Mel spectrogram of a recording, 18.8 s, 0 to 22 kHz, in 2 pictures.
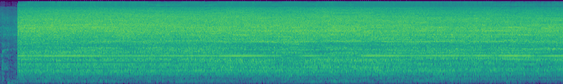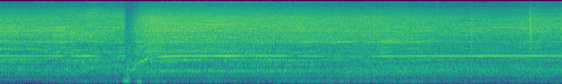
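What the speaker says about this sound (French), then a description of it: "on va mettre un petit coup de sèche-cheveux et appuyer pour bien que la colle prenne." A hair dryer, used to set glue on a Tesla Model 3, blows loudly and steadily with a constant whine and airy roar, its pitch shifting briefly once partway through.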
